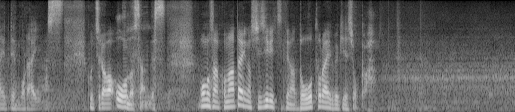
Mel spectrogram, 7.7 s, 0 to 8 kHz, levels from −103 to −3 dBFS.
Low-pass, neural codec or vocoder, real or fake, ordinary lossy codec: none; codec, 16 kHz, 0.8 kbps, ZipCodec; fake; none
